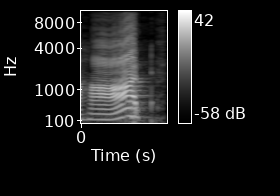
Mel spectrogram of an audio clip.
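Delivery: हट stretched low as "haawt"; long O sound. Shown as a demonstration. Teacher demonstrating the O sound, हट said as a long "haawt". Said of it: "last में ओ का sound निकलेगा".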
